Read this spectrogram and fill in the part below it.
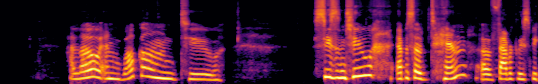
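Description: A middle-aged woman talks with animation into a microphone.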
